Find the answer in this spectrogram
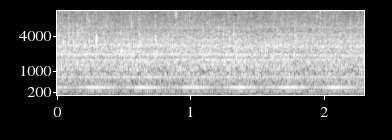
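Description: KitchenAid Artisan stand mixer running at a steady speed, its motor giving a constant hum while the beater churns a thick pudding and cream-cheese mixture in the steel bowl.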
